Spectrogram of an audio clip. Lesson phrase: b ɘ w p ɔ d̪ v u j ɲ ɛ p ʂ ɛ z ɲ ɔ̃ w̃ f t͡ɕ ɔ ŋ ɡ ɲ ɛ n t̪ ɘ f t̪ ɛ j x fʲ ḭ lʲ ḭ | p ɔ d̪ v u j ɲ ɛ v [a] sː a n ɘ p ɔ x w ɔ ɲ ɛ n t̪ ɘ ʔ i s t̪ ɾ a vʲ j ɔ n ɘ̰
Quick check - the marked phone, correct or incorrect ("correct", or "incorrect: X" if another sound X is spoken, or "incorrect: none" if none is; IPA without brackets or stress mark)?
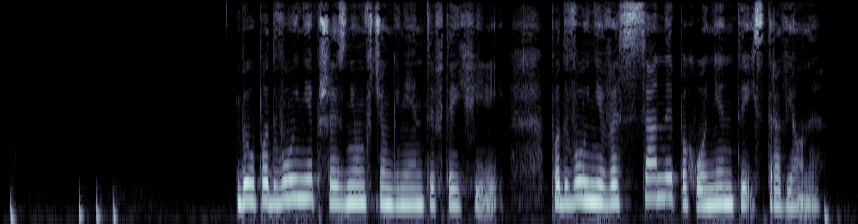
incorrect: ɛ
